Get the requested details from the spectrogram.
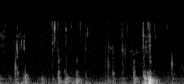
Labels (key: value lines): label: geophony, waves
recorder: SoundTrap 300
